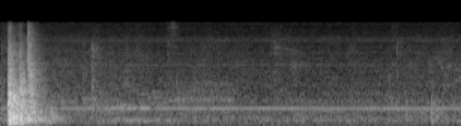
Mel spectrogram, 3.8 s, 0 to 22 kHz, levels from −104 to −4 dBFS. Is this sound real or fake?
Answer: real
